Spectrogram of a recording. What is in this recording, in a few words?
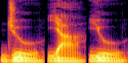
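"juyayu", concatenated syllables; Affixing experiment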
